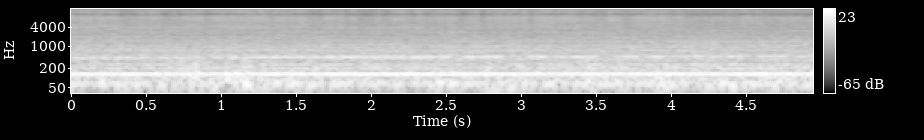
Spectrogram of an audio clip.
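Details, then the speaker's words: Can-Am Commander driving 10 months after a driveline rattle fix with a new carrier bearing and a heater-hose sleeve. Steady low drone with a constant hum and no clatter or rattle; the driveline still sounds normal. "and here we are 10 months later and and still no Drive Line rattle"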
